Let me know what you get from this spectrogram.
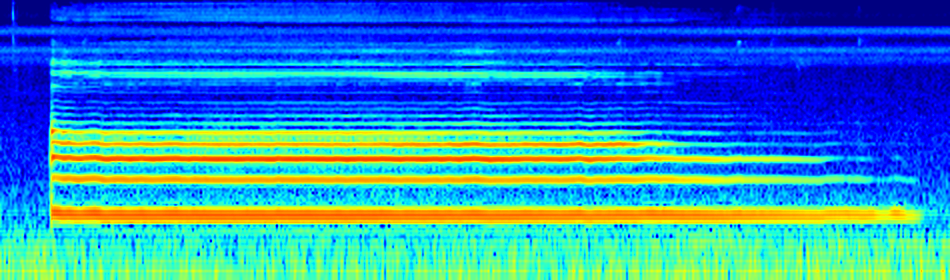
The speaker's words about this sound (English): We'll take a deep breath in and we'll say the tone Om for as long and as loud as we can. So hands right in the middle of your belly. Deep breath in.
